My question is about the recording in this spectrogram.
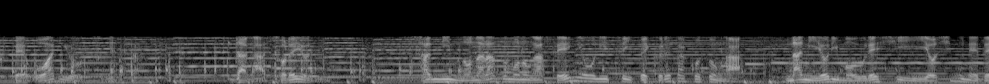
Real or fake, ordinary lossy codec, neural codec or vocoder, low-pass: real; none; none; 3.6 kHz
